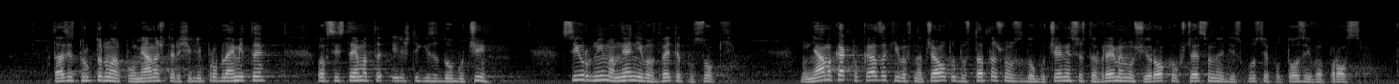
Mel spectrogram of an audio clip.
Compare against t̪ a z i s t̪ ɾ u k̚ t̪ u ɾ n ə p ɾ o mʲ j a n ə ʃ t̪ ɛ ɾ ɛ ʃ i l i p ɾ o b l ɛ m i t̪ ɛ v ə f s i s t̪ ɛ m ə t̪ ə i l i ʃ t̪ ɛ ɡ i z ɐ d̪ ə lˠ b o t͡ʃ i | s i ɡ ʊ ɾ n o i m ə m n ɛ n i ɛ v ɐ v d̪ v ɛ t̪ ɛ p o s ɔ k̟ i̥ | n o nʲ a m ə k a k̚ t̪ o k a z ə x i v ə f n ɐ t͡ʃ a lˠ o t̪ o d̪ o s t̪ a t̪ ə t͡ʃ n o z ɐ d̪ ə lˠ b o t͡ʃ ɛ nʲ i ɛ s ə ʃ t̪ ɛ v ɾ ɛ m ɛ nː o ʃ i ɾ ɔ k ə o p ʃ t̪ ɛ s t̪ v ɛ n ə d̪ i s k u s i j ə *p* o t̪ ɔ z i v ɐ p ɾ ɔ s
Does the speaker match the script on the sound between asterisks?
yes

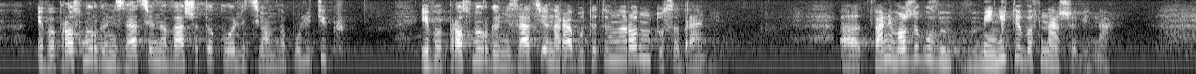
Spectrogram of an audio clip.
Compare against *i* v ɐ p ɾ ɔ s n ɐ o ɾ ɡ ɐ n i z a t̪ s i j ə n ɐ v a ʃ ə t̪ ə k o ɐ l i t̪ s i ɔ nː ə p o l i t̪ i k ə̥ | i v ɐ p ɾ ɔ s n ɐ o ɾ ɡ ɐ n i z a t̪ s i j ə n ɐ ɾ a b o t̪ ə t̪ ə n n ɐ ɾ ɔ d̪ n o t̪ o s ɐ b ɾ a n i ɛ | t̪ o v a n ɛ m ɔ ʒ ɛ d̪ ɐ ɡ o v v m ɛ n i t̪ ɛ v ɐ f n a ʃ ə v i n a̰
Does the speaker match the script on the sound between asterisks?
no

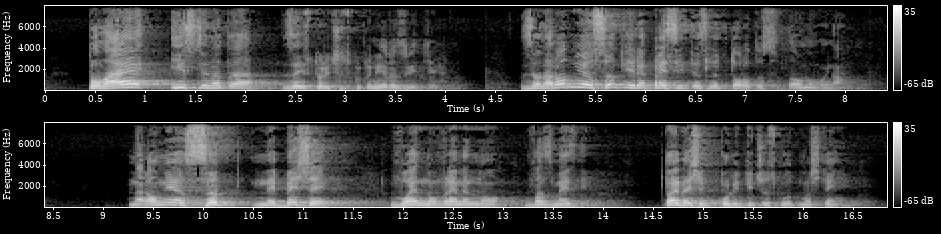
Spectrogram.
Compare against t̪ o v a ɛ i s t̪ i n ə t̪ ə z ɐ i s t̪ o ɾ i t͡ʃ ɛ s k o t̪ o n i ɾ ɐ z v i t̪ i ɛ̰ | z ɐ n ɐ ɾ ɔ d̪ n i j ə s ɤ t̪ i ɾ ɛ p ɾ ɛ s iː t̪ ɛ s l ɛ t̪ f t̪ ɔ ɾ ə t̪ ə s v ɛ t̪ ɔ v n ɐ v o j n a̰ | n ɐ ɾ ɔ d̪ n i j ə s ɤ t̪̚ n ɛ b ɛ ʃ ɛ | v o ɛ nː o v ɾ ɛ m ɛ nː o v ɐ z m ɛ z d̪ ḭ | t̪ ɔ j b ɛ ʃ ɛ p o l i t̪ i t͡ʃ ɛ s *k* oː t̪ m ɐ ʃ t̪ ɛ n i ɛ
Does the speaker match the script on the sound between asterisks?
yes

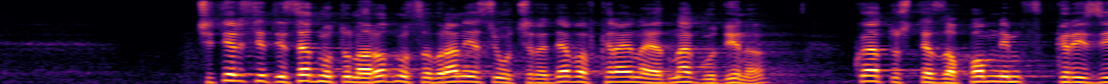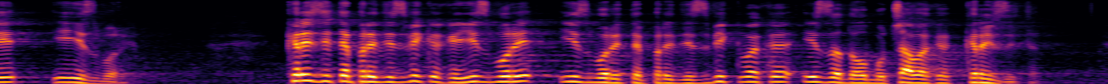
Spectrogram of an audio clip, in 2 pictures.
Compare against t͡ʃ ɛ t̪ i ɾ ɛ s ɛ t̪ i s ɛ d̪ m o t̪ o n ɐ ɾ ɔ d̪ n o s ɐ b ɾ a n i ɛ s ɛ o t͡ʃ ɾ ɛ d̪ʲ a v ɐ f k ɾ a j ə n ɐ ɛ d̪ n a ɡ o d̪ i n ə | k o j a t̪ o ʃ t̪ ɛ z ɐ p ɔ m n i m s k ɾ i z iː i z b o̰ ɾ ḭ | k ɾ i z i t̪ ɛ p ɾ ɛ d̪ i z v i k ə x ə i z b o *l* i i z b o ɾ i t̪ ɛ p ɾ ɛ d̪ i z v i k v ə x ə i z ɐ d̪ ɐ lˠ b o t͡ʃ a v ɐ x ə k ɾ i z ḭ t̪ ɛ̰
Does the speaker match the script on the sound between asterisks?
no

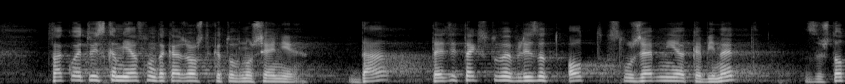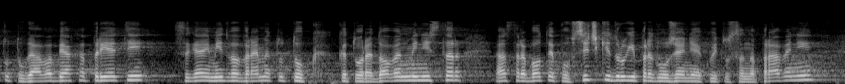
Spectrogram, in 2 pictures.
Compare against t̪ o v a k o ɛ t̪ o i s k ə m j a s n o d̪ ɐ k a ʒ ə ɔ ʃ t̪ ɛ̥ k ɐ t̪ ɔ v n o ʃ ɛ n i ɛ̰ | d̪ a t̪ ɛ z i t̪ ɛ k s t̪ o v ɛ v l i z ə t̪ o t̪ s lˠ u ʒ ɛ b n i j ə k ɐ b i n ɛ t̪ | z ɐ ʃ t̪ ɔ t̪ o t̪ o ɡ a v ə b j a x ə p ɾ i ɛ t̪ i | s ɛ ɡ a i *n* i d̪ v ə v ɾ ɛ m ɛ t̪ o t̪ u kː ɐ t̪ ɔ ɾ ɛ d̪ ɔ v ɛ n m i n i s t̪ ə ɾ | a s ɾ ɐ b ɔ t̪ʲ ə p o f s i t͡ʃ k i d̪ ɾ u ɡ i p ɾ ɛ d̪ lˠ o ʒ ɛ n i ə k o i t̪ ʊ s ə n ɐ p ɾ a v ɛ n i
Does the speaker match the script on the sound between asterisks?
no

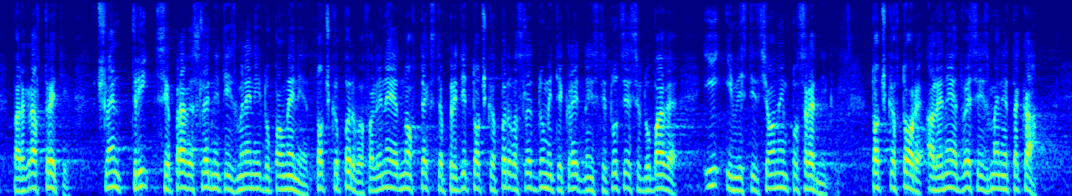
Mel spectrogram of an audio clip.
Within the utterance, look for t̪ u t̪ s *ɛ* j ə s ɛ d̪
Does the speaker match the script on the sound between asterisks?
no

